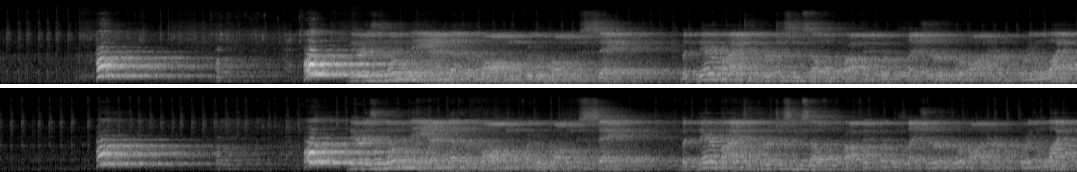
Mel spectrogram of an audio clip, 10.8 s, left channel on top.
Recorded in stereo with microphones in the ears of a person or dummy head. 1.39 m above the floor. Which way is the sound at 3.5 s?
85° right.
